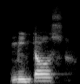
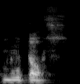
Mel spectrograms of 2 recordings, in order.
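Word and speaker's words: μῦθος: Esa y es la famosa y que se pronuncia entre una i y una u. Por eso a veces lo van a ver pronunciado como mitos o mutos.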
